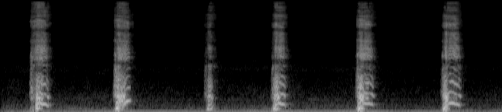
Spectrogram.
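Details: Poodle with a persistent, repetitive dry cough: six harsh, short, forceful coughs about one a second over low room hum; continued coughing said to risk suffocation and unconsciousness.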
